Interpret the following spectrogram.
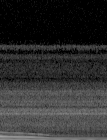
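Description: Closing music fading out: a held note slides down in pitch over about the first second, then holds steady over a low sustained chord as the whole thing dies away.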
